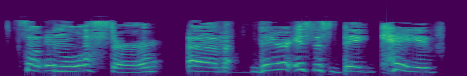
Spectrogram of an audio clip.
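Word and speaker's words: Leicester: So in Dane Hills near, I think it's pronounced Lester.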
